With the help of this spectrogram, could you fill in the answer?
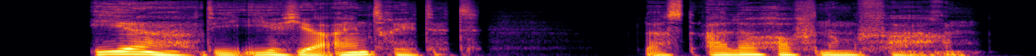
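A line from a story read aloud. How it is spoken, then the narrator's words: Murmuring. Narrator (German): murmelte sie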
